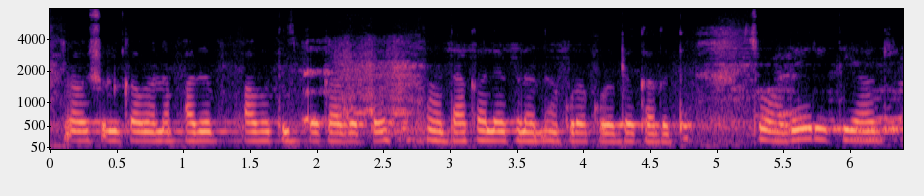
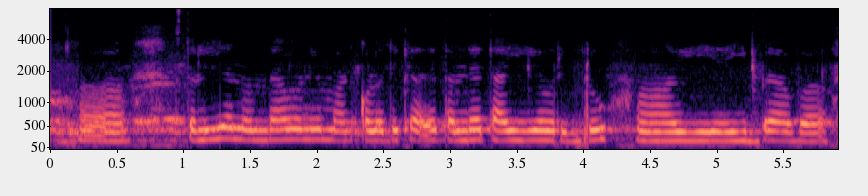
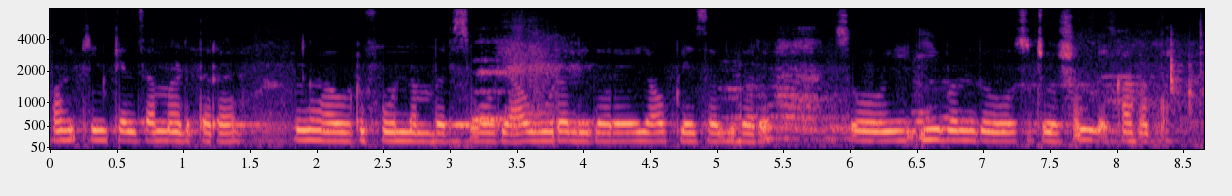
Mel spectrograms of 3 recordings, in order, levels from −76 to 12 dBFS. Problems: background sounds at intervals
